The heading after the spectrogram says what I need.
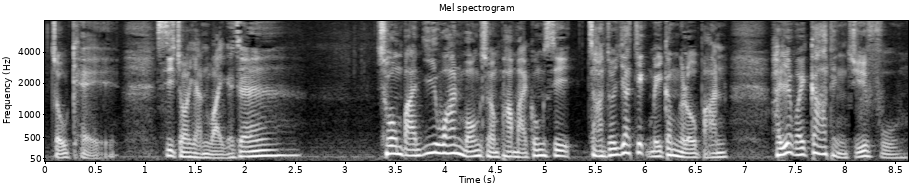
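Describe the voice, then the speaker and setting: Casting: persuasive self-made husband in radio drama, Hong Kong accent, low animated delivery, dry studio sound. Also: male voice, normal speed, dry recording. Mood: persuasive, placating. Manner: earnest, placating, persuasive. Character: self-made businessman husband, earnest, devoted, patient. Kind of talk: Cantonese radio drama acting, dialogue.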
